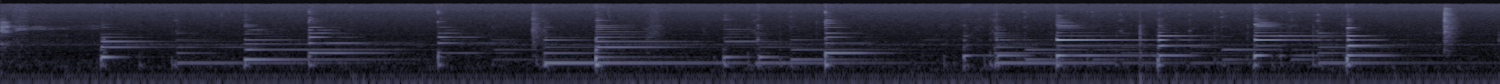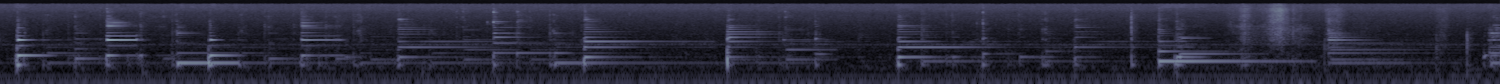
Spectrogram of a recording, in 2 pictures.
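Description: Solo ukulele, fingerpicked: a slow melody of single plucked notes and occasional chords, each note ringing and fading.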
